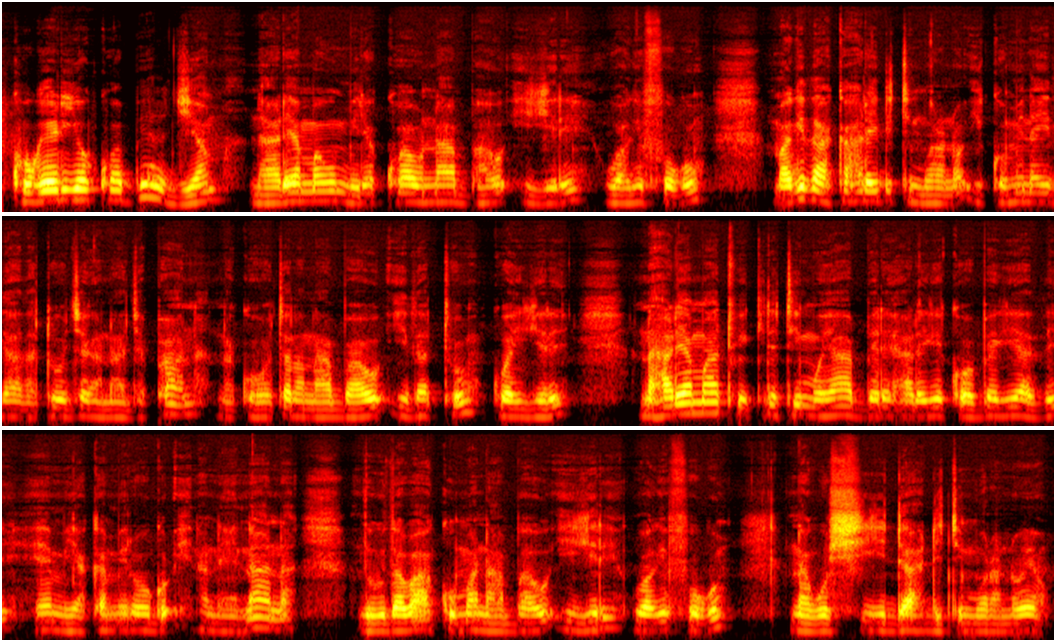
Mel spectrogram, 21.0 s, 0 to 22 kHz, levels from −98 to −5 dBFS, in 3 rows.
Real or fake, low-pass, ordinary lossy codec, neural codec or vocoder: real; none; none; none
